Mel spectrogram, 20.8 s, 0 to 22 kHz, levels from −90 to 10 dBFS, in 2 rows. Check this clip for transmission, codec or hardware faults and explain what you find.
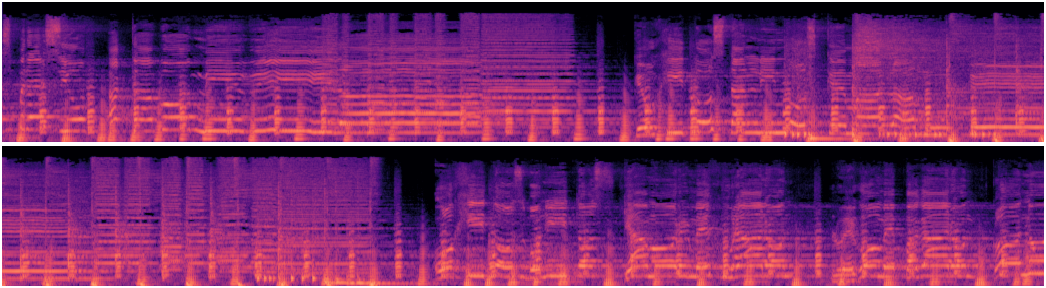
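No transmission, codec or hardware faults.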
